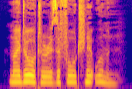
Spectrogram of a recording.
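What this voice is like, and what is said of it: Low, quiet voice. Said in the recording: “in a low voice”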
